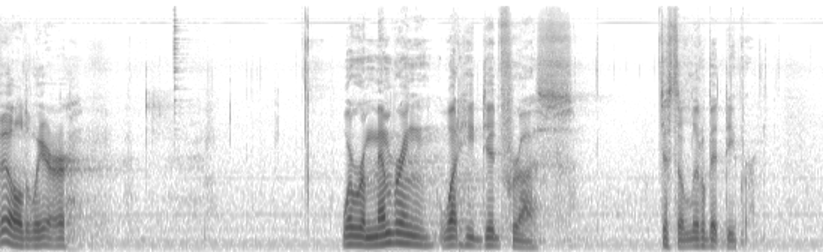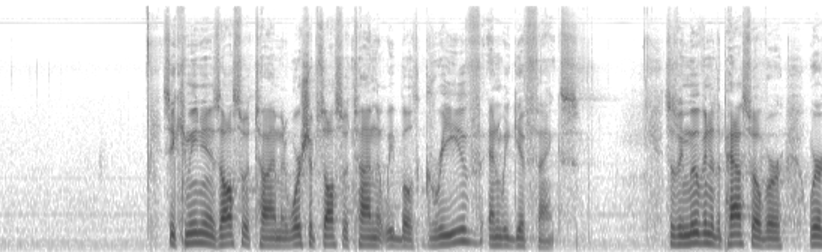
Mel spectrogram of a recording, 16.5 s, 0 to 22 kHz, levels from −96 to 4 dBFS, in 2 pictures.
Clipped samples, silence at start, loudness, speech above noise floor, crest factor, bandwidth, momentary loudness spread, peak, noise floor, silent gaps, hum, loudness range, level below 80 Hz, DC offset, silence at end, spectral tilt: under 0.1%; 0 s; -33 LUFS; 37 dB; 24 dB; over 20 kHz; 20 LU; -10 dBFS; -70 dBFS; none; 60 Hz at -65 dBFS; 12 LU; -80 dBFS; under 0.1%; 0 s; -5 dB/octave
